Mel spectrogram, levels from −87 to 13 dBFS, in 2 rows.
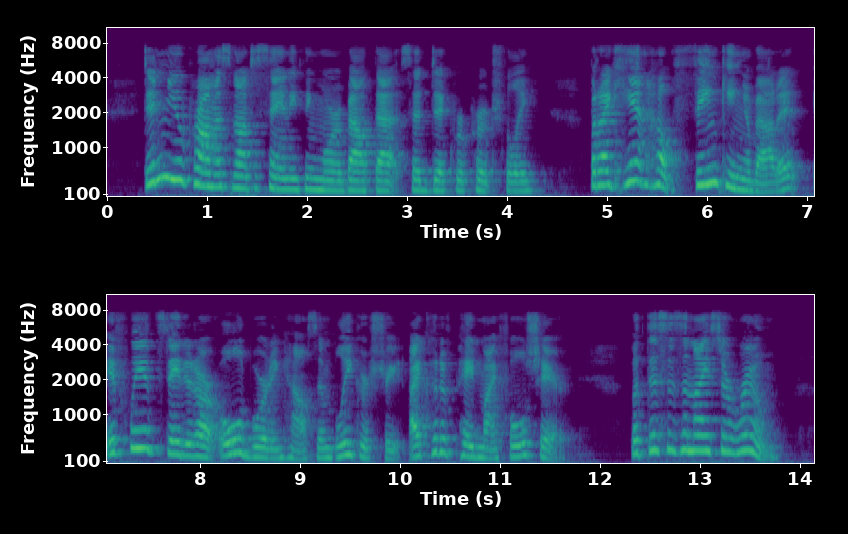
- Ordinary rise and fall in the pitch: No, wide, 7.5 semitones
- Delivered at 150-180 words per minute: No, average, 190 wpm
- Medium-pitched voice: No, high, 220 Hz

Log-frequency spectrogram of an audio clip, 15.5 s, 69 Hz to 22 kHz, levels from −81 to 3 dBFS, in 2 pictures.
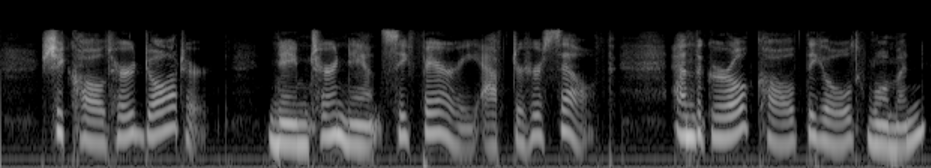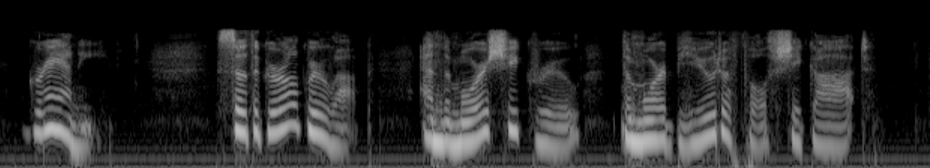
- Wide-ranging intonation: Yes, wide, 5.9 semitones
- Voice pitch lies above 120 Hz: Yes, medium, 185 Hz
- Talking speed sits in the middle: No, slow, 130 wpm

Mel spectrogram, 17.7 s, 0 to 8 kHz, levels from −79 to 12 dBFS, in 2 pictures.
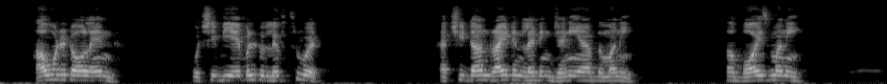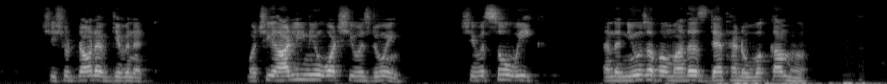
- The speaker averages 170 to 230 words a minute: Yes, average, 185 wpm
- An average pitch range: No, narrow, 2.2 semitones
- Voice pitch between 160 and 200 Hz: No, medium, 150 Hz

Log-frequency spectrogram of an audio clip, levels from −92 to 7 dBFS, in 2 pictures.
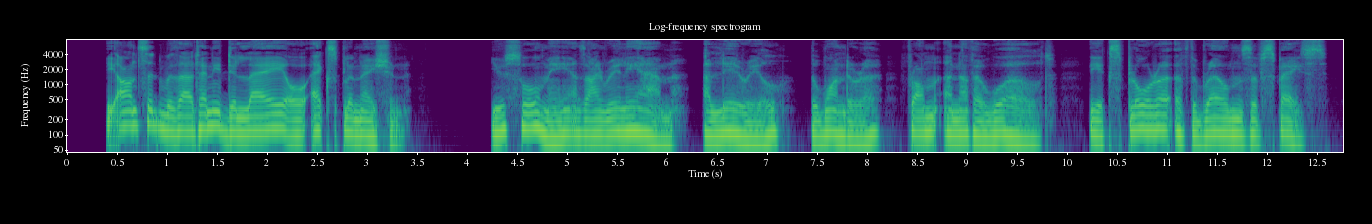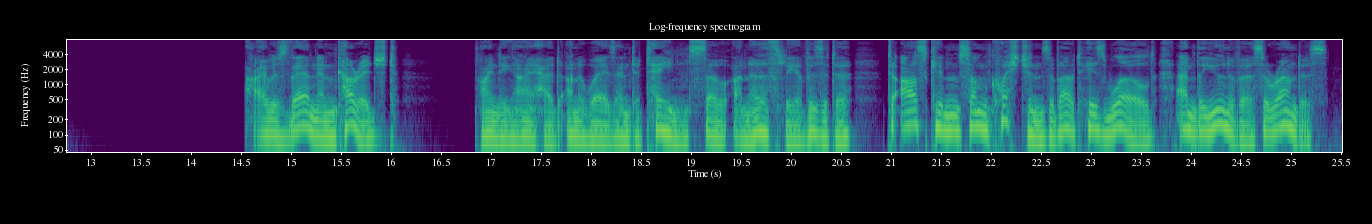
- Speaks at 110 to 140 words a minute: Yes, slow, 135 wpm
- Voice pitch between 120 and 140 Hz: No, low, 105 Hz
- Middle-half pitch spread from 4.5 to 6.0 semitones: Yes, average, 4.9 semitones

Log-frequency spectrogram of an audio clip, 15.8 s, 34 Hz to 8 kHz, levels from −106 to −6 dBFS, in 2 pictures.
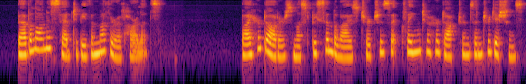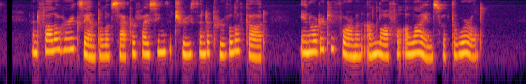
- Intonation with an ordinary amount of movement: Yes, average, 4.2 semitones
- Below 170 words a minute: No, average, 175 wpm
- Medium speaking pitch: No, high, 240 Hz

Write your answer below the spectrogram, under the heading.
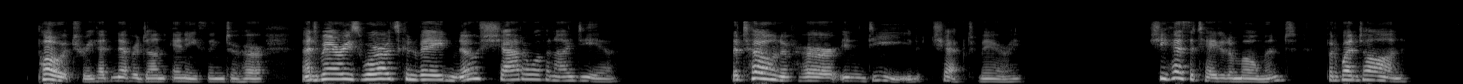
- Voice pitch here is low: No, high, 190 Hz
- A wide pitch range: Yes, wide, 8.0 semitones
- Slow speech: Yes, slow, 125 wpm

